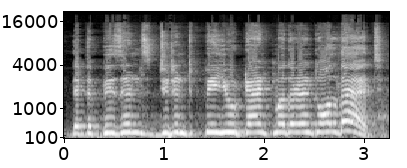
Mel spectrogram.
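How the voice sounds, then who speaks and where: A man's voice: very high voice, moderate pace, fairly bright tone, a little hiss or hum. A young man, a student actor playing an irascible, condescending older landowner and father in an amateur audio drama. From India. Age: young adult. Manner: blustering, condescending.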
